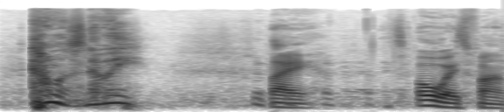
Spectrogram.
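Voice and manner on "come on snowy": put-on breathy voice pitched very high. Comparing the character voices they did, speaker does a breathy Tintin voice. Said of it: "doing a breathy Tintin voice".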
